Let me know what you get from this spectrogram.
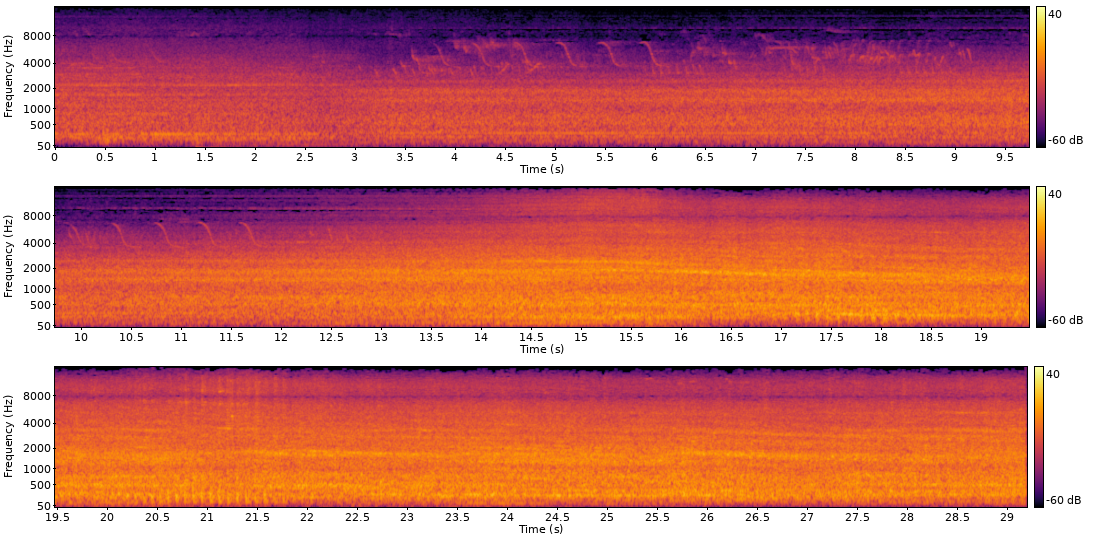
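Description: Freight train hauled by an electric locomotive, approaching and passing at speed. The steady rush of wheels on rail grows louder over the first dozen seconds and stays loud as the wagons roll by. A wavering high tone from the wheels on the rails rides on top.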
